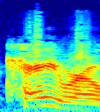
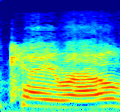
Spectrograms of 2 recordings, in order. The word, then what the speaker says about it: Cairo: It's actually they pronounce it Cro like the ser. Okay, there you go. Yeah. Uh so yeah. Um yeah, I'm from Cairo.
